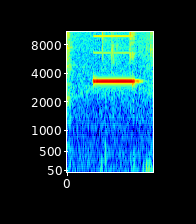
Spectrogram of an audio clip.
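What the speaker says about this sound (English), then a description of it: "Here goes the fire alarm again." A smoke-detector-style fire alarm gives a single sustained high-pitched beep lasting about half a second in a quiet room, fairly loud and close.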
